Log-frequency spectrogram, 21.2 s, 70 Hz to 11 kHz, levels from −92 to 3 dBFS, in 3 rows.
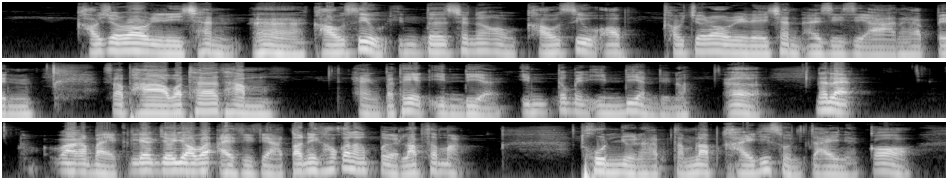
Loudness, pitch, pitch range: -13 LUFS, 115 Hz, 105-130 Hz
